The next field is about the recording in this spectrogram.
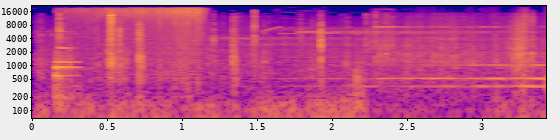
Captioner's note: electronic beep, buzzing; ethereal music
